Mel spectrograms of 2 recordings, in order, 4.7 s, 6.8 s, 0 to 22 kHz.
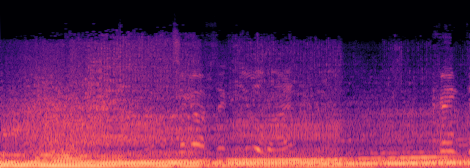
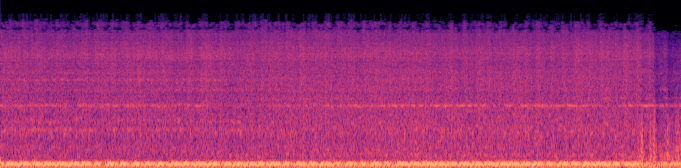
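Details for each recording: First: Car with a brand-new Delphi fuel pump and rebuilt carburetor that quit 10 minutes into a test drive: the engine cranks with a steady starter churn at about four pulses a second and never catches, zero fuel pressure even fed straight from the tank; failed new fuel pump. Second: Car with rebuilt carburetor, new fuel pump replacing a failed Delphi unit: smooth even idle with steady firing pulses about four a second, no knocks or misses; new pump gives high, almost too much, fuel pressure; normal idle.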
